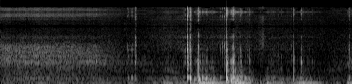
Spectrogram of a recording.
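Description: Steady rushing noise on a paramotor chase camera's microphone for about the first second and a half, then a run of irregular thumps and knocks with low rumbling as the camera rig is buffeted while the paramotor comes down close to the ground to land.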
